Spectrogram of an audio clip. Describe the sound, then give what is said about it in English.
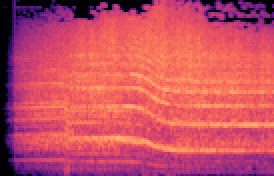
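A Formula One race car screams past at high revs, a loud engine whine with stacked harmonics whose pitch drops partway through and then holds lower. “What? What is that? Oh, really? Is that some Formula One thing?”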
